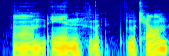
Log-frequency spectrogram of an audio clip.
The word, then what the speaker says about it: Ian McKellen: And that was, I'll get to it in a bit, but it was like pretty full on for Ian McKellen.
